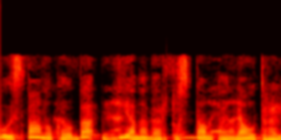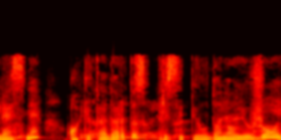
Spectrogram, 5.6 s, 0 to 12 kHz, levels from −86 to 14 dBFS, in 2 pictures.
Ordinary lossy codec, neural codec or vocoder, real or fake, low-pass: AAC, 32 kbps; codec, 16 kHz, 2 kbps, FreqCodec, larger model; fake; 7.2 kHz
